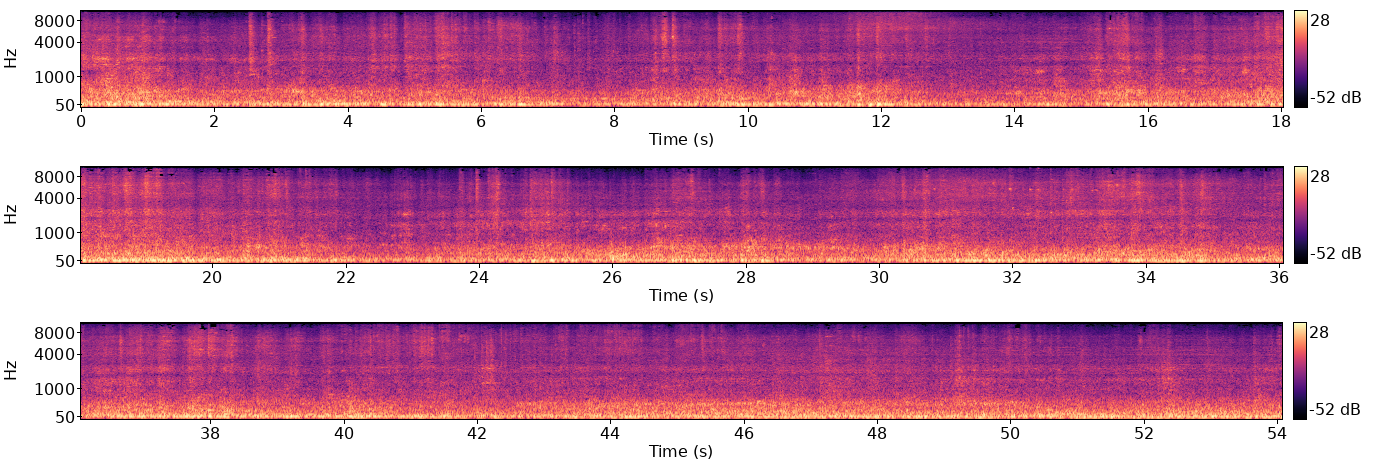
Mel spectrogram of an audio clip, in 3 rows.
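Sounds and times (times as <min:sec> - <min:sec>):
freight train wheels rumbling on rail: 0:00.0 - 0:54.0
wheels clanking over rail joints: 0:00.0 - 0:54.0.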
